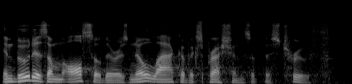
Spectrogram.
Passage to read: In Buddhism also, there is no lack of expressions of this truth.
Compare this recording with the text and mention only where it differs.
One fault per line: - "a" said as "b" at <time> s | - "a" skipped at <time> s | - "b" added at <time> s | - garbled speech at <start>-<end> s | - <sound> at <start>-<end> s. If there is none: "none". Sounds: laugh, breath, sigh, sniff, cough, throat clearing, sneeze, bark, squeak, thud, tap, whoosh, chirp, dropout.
none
